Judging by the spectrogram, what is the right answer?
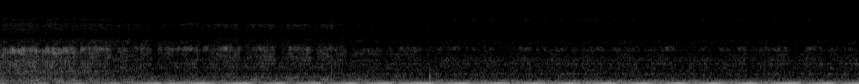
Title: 6.5 turbo diesel rough idle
